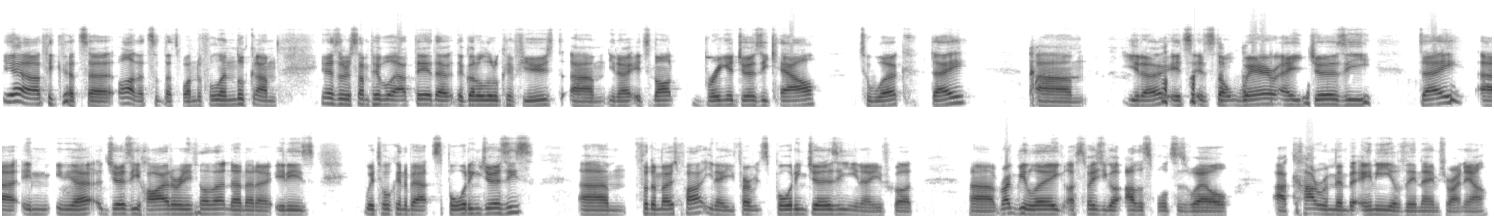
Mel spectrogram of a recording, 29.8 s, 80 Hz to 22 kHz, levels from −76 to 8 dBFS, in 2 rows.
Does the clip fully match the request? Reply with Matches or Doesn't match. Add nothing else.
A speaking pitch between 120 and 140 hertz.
Matches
